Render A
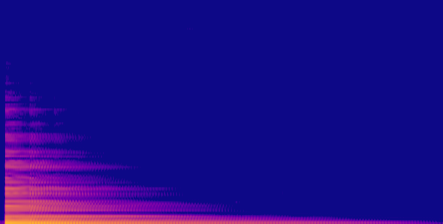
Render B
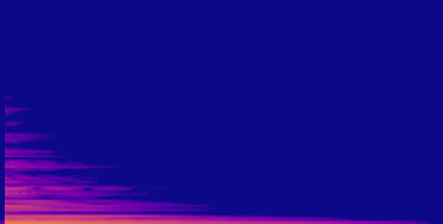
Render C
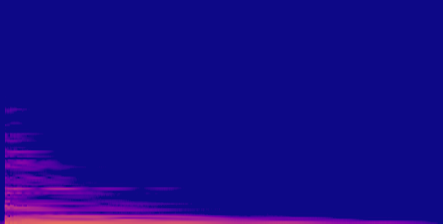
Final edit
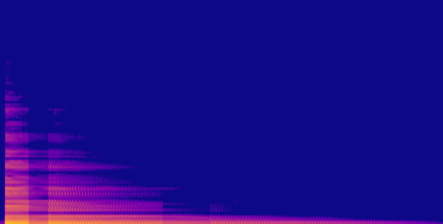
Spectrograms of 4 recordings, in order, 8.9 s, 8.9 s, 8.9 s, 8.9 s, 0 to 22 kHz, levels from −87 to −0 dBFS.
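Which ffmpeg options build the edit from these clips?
ffmpeg -i take0.wav -i take1.wav -i take2.wav -filter_complex "[0:a]asplit=3[link_01][link_02][link_03];[link_01]atrim=end=0.572[link_04];[1:a]atrim=start=0.568:end=0.972[link_05];[link_02]atrim=start=0.968:end=3.252[link_06];[2:a]atrim=start=3.248:end=4.202[link_07];[link_03]atrim=start=4.198[link_08];[link_04][link_05]acrossfade=duration=0.004:curve1=hsin:curve2=hsin[link_09];[link_09][link_06]acrossfade=duration=0.004:curve1=hsin:curve2=hsin[link_10];[link_10][link_07]acrossfade=duration=0.004:curve1=hsin:curve2=hsin[link_11];[link_11][link_08]acrossfade=duration=0.004:curve1=hsin:curve2=hsin" out.wav

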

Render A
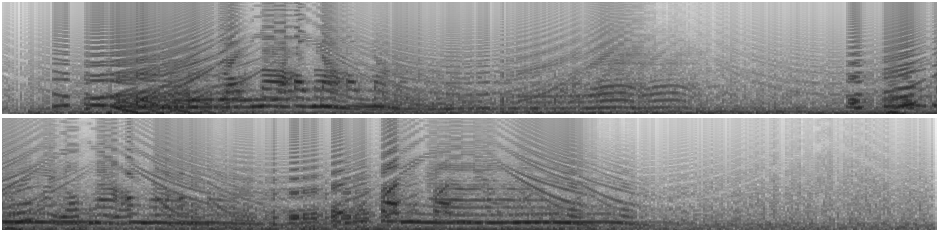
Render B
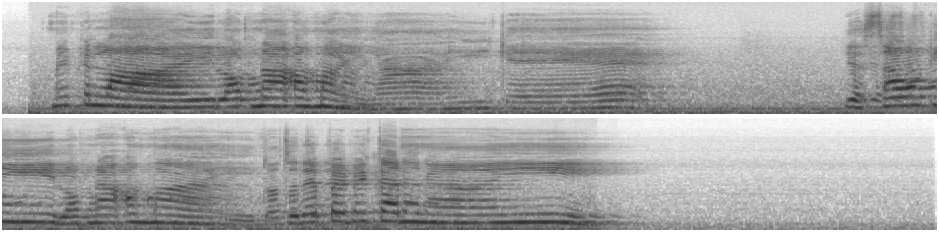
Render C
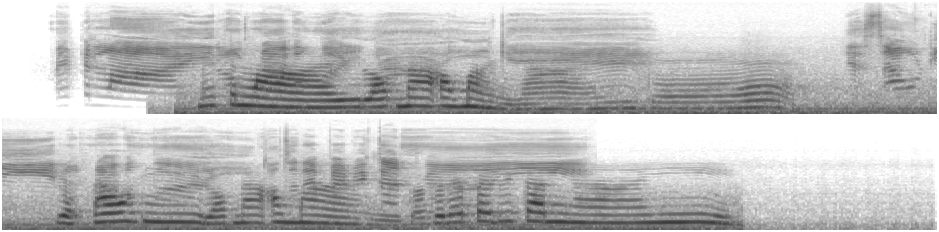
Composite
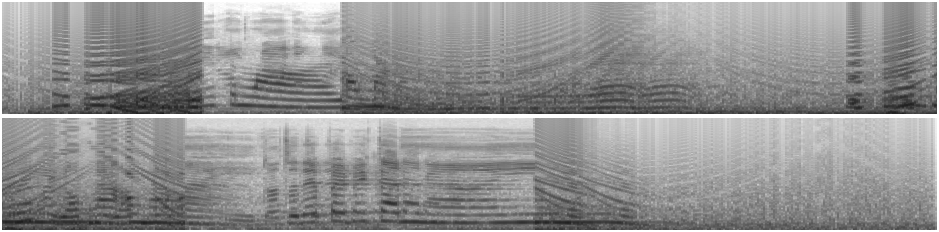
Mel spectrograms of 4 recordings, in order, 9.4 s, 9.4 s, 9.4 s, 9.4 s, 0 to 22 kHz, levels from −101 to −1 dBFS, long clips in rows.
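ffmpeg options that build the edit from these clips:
ffmpeg -i take0.wav -i take1.wav -i take2.wav -filter_complex "[0:a]asplit=3[link_01][link_02][link_03];[link_01]atrim=end=1.002[link_04];[2:a]atrim=start=0.998:end=1.702[link_05];[link_02]atrim=start=1.698:end=5.592[link_06];[1:a]atrim=start=5.588:end=7.342[link_07];[link_03]atrim=start=7.338[link_08];[link_04][link_05]acrossfade=duration=0.004:curve1=hsin:curve2=hsin[link_09];[link_09][link_06]acrossfade=duration=0.004:curve1=hsin:curve2=hsin[link_10];[link_10][link_07]acrossfade=duration=0.004:curve1=hsin:curve2=hsin[link_11];[link_11][link_08]acrossfade=duration=0.004:curve1=hsin:curve2=hsin" out.wav

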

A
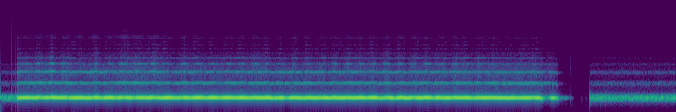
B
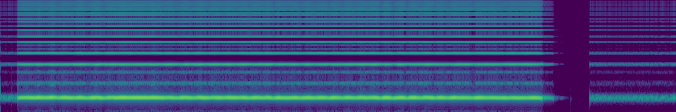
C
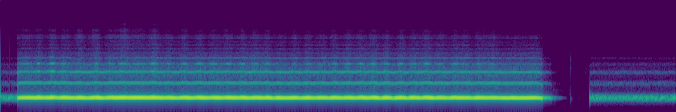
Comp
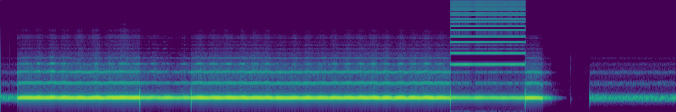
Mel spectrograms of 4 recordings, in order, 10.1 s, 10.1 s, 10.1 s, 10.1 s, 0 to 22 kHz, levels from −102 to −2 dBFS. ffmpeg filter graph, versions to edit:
ffmpeg -i take0.wav -i take1.wav -i take2.wav -filter_complex "[2:a]asplit=3[link_01][link_02][link_03];[link_01]atrim=end=2.092[link_04];[0:a]atrim=start=2.088:end=2.862[link_05];[link_02]atrim=start=2.858:end=6.752[link_06];[1:a]atrim=start=6.748:end=7.872[link_07];[link_03]atrim=start=7.868[link_08];[link_04][link_05]acrossfade=duration=0.004:curve1=hsin:curve2=hsin[link_09];[link_09][link_06]acrossfade=duration=0.004:curve1=hsin:curve2=hsin[link_10];[link_10][link_07]acrossfade=duration=0.004:curve1=hsin:curve2=hsin[link_11];[link_11][link_08]acrossfade=duration=0.004:curve1=hsin:curve2=hsin" out.wav

